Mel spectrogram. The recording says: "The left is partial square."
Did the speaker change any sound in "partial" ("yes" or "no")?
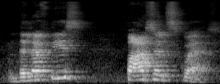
yes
